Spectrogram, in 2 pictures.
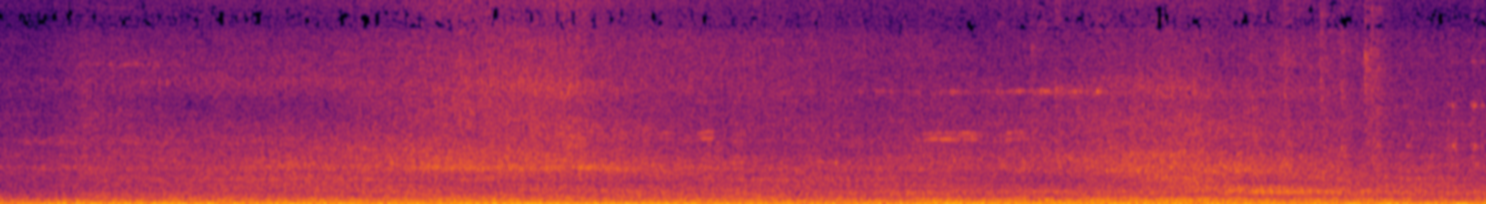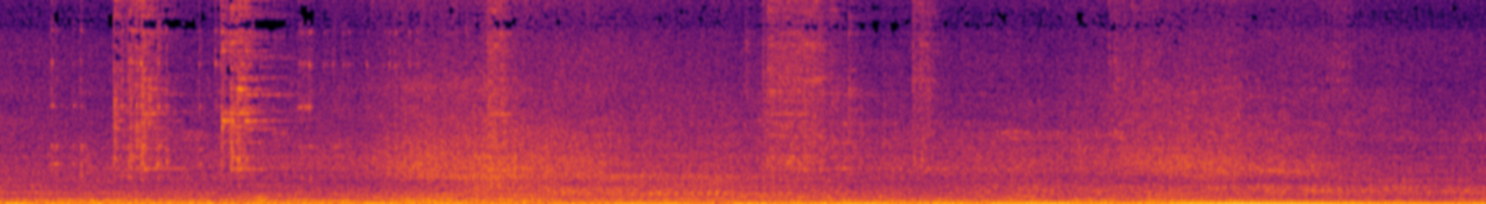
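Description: Passenger train coaches rolling past at close range: a steady low rumble of wheels on the rails, with a few short sharp high bursts about halfway through.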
